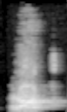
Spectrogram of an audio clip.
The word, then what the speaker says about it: wrath: रात, WRATH पढ़ा कहीं? WRATH, रात। W नहीं, W साइलेंट है। W बिल्कुल साइलेंट।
